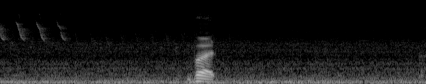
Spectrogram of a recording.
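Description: A songbird singing a quick series of short, high, down-slurred notes, about seven a second, that stops under a second in. A steady low rumble runs underneath.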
